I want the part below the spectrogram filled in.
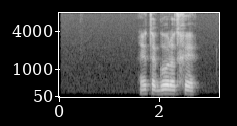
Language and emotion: Russian, neutral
